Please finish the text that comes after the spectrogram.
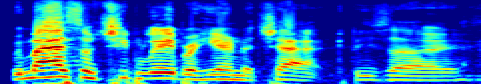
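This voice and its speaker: A middle-aged man hosts a casual chat show. His voice sits at a medium pitch and he talks in a loose, bantering way. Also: animated, fairly quick, pushed and bright, no echo. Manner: joking, bantering. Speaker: podcast host.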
